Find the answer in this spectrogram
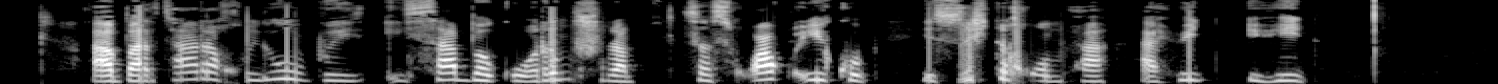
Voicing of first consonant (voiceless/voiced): voiced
